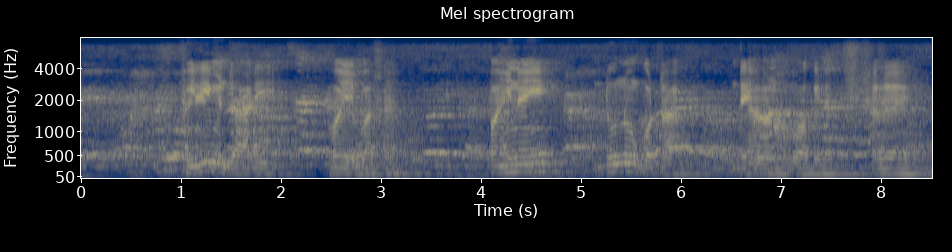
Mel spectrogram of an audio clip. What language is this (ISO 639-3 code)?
mai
